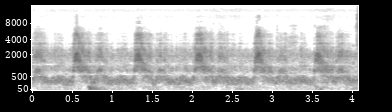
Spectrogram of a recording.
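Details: Pulsed-wave Doppler of the common carotid artery on a MiniSono ultrasound system, vascular carotid preset; rhythmic whooshing Doppler pulses about 80 a minute over steady hiss.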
